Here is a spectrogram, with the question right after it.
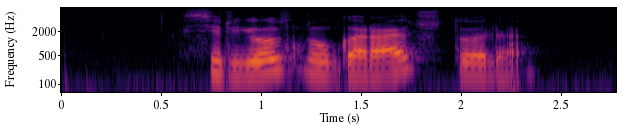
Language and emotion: Russian, neutral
